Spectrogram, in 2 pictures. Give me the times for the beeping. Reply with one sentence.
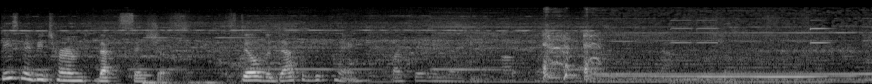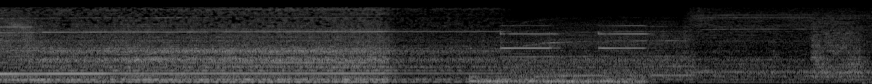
You can hear the beeping from 1.4 to 2.5 s, from 6.7 to 8.3 s and from 13.4 to 15.2 s.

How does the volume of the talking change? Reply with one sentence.
The loudness of the talking goes down.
